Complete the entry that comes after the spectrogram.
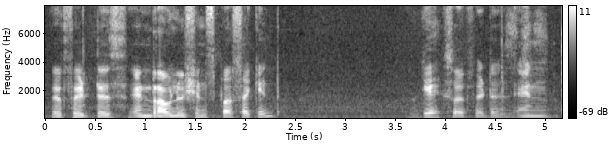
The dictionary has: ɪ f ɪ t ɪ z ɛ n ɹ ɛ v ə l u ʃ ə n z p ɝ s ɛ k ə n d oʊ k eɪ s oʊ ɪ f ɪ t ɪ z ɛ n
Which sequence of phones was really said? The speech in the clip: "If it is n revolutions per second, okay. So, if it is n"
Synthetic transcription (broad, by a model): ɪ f ɪ t ɪ z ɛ n ɹ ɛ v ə l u ʃ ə n s p ɝ s ɛ k ə n d oʊ k eɪ s oʊ ɪ f ɪ t ɪ z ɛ n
